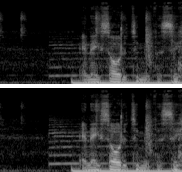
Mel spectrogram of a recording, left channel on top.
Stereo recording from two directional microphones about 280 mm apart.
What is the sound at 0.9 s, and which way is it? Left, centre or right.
Speech, centre.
